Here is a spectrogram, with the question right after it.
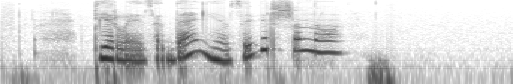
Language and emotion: Russian, positive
